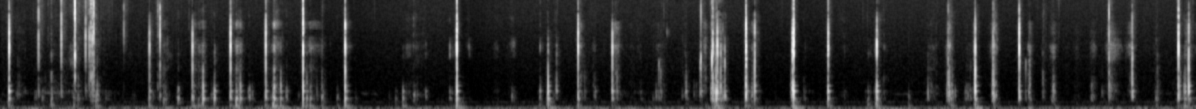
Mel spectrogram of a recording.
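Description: A metal hook tool scratches and digs into a cream pressed powder eyeshadow pan set in a small square black plastic palette. Many quick, dry, crisp scrapes and crunchy clicks come in irregular bursts, bright and sharp with no ring, over a faint steady low hum. The pressed powder crumbles apart as it is scratched.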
